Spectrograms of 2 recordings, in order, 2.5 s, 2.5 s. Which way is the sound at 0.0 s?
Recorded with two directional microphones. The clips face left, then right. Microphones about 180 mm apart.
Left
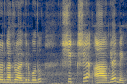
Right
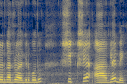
20° right (ahead or behind).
